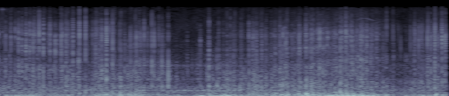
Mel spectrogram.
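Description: Fingertips and nails scratch over the surface of a small black hollow fabric handbag covered in metal-set rhinestone studs, held close to the mic. A dense, continuous rustling scrape is heard, with fine high-pitched clicks from the studs over a steady low rumble.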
